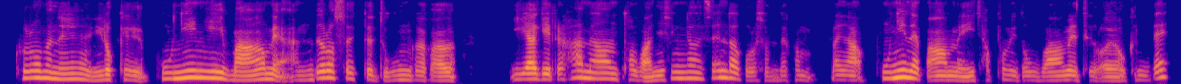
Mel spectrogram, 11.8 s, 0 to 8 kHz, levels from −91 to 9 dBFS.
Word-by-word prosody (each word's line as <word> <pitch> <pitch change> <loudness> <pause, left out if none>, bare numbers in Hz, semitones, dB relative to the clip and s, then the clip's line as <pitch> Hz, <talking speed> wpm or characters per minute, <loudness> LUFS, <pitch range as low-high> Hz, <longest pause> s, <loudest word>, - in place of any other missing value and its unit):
그러면은 200 -8 +1
이렇게 165 0 -3 0.2
본인이 230 +2 +5
마음에 170 +2 +2
안 160 +2 -10
들었을 230 -1 +1
때 175 - -5
누군가가 150 -1 -4 0.5
이야기를 190 -1 +2
하면 205 -4 -1
더 170 -1 -8
많이 150 +2 -1
신경이 220 +2 -3
쓰인다 240 0 0
그러셨는데 150 0 -14
그럼 160 -5 -15 0.2
만약 165 -3 -5 0.2
본인의 230 0 +6
마음에 155 -2 -1
이 145 - -4
작품이 165 +1 -14
너무 150 0 -12
마음에 155 +3 -3
들어요. 135 -3 -6
근데 175 +11 -6
175 Hz, 335 characters per minute, -22 LUFS, 155-220 Hz, 0.5 s, 본인의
